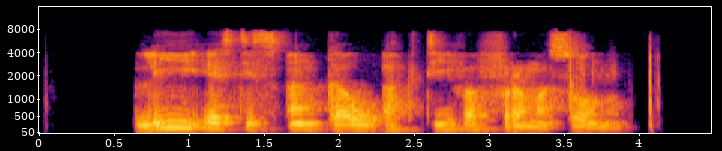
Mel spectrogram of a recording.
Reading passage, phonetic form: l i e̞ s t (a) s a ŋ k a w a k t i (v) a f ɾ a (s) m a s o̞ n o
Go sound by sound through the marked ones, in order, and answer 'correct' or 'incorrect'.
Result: incorrect: i, correct, incorrect: none

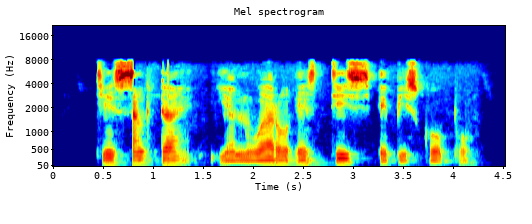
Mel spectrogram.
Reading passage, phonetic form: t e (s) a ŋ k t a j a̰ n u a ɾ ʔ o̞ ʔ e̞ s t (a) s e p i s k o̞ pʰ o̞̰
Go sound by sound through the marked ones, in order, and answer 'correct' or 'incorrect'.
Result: correct, incorrect: i

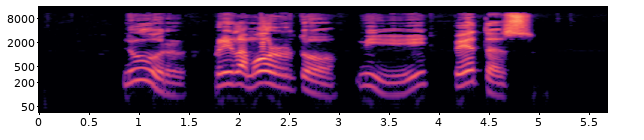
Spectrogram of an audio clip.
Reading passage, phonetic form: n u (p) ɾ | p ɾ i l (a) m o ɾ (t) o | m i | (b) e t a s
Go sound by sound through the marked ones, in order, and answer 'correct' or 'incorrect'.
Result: incorrect: none, correct, correct, incorrect: p

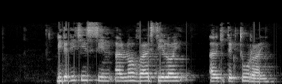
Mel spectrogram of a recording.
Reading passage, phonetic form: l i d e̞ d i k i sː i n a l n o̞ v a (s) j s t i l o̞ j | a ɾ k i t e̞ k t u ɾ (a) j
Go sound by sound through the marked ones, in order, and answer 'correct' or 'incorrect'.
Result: incorrect: none, correct

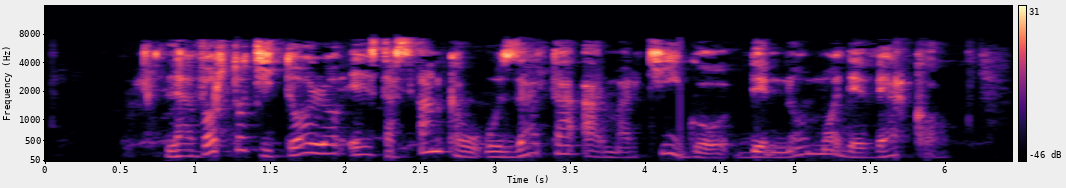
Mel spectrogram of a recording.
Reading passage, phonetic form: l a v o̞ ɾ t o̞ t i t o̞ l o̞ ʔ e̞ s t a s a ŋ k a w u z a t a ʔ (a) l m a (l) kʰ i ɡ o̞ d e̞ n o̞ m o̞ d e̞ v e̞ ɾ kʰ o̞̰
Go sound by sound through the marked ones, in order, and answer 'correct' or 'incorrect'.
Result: correct, incorrect: ɾ

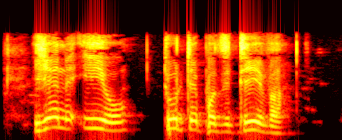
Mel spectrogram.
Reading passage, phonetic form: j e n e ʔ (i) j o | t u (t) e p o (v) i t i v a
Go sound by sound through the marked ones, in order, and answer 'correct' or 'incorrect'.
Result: correct, correct, incorrect: z

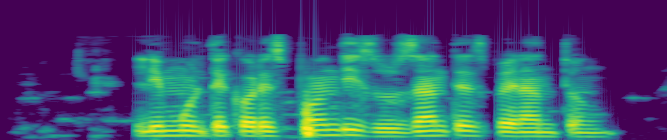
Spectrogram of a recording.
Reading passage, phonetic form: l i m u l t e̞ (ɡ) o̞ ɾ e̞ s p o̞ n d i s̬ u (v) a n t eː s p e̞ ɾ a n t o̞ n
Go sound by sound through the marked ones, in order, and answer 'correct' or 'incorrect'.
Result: incorrect: k, incorrect: z

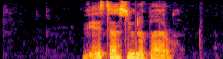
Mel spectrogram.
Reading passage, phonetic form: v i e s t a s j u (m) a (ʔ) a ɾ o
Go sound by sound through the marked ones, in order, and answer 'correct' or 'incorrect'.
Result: incorrect: n, incorrect: p

